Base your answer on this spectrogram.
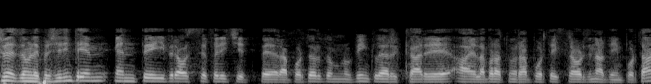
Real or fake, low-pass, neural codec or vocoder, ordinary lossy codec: real; 5.4 kHz; none; none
